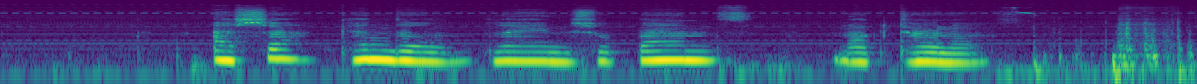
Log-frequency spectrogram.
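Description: A woman sings in long, drawn-out notes close to the microphone.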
